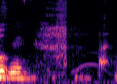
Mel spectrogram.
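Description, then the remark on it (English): A single sneeze, a sharp breathy burst of noise that stops abruptly, surrounded by brief voiced sounds. “bless you.”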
